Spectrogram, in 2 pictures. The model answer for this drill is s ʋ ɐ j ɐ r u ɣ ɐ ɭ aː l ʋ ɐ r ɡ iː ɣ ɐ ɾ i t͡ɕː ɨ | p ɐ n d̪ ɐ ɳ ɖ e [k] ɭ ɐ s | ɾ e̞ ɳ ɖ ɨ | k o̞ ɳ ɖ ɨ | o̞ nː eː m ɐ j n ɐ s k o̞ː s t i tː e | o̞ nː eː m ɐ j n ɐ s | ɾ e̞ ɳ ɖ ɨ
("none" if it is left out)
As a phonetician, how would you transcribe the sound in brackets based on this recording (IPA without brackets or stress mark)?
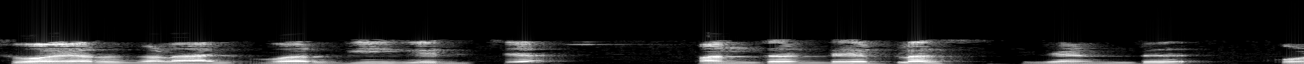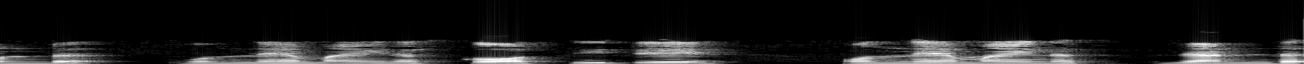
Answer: p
